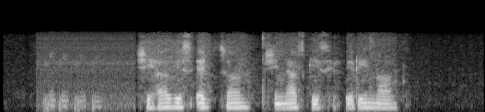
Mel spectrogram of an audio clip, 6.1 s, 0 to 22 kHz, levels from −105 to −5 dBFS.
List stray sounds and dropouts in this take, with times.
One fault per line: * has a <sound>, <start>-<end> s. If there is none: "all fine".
* has a laugh, 0.5-1.3 s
